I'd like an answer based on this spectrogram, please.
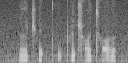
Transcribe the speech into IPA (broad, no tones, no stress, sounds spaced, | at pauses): l ə t͡ʃʼ ʏ ʔ kʷʰ ə̰ pʰ ə̃ ʈ͡ʂʰ ɔ̰ ʊ̯ tʰ ɔ̰ ʊ̯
